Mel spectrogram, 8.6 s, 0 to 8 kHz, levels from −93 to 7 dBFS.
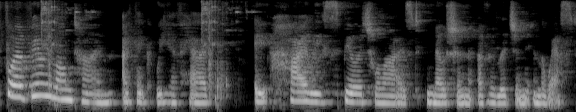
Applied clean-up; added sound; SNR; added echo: classical method WPE with log-MMSE.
